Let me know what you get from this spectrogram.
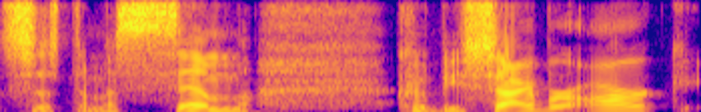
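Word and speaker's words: CyberArk: a Sim could be cyber Arc not cyber art pronunciation now it could be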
